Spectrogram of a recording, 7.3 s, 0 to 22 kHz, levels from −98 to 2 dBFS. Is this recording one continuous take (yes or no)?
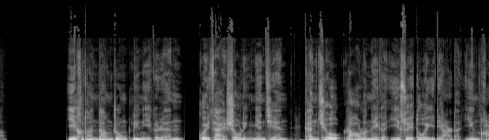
no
